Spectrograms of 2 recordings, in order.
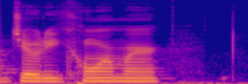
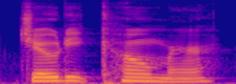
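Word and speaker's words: Jodie Comer: did really like uh jody cormier jody comer is how you pronounce her name uh was also really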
